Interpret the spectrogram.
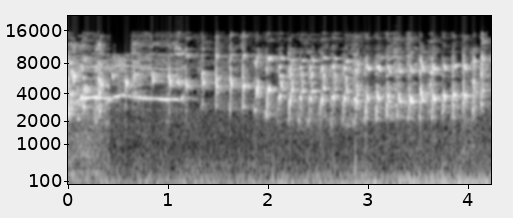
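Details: Lovebird in a recording meant to stimulate other lovebirds to sing and chatter: a thin steady whistle, then a fast run of sharp, evenly spaced high chirps, about five per second, in a long chattering trill.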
